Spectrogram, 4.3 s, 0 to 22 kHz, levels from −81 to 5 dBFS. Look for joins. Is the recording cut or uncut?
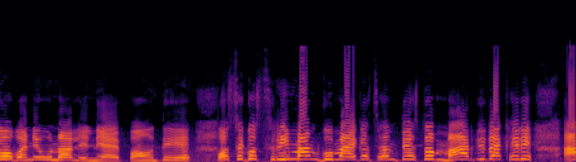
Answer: cut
